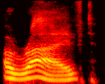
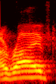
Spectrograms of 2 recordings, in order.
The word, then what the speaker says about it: Arryved: and the spelling because it's pronounced arrived right and the spelling of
